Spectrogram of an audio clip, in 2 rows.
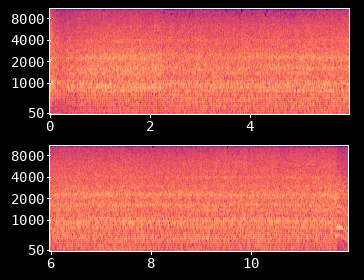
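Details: Mack grain semi diesel after field aluminum weld repair of punctured intercooler: loud, steady roar at raised revs, about 1,500 rpm, no hiss or whistle; charge air holding, no boost leak.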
